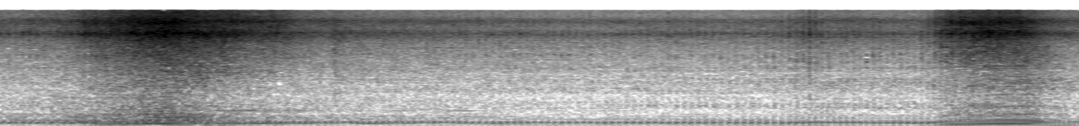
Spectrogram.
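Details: Honda Beat scooter after fixing shudder and jerk on take-off caused by unevenly worn clutch linings: steady single-cylinder putter with two smooth rev swells and no shudder; clutch taking up normally.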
